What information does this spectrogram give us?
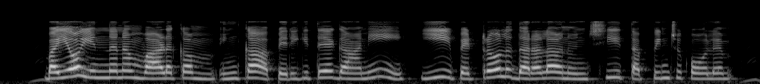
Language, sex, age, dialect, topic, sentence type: Telugu, female, 18-24, Southern, agriculture, statement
